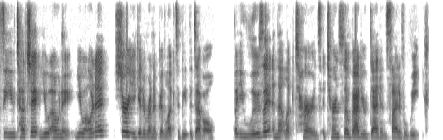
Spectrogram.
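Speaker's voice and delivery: ordinary delivery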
